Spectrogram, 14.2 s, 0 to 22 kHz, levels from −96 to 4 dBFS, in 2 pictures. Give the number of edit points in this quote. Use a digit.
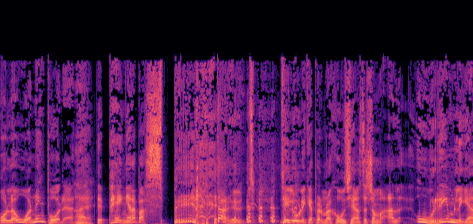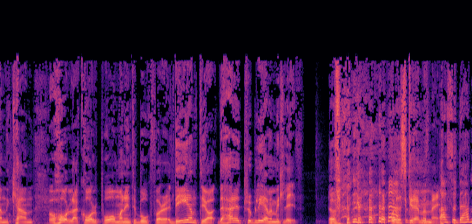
1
